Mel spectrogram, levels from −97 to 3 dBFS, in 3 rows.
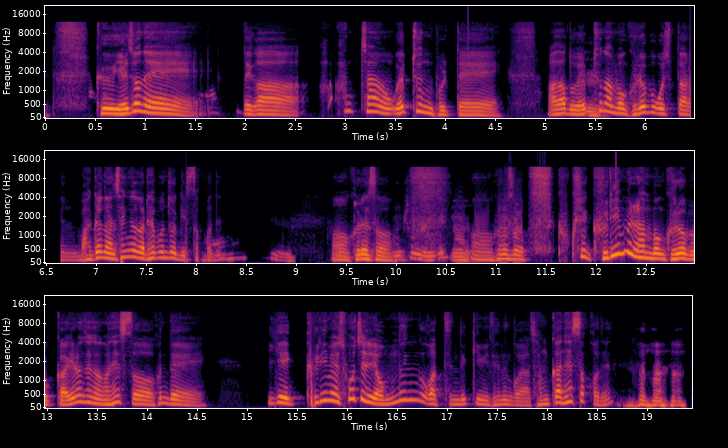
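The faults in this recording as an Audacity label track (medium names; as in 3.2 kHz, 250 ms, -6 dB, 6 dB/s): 4.230000	4.230000	pop -22 dBFS
6.450000	6.650000	dropout 202 ms
7.890000	7.900000	dropout 12 ms
10.590000	11.500000	clipped -28 dBFS
12.200000	12.200000	pop -16 dBFS
15.280000	15.280000	dropout 4.7 ms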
